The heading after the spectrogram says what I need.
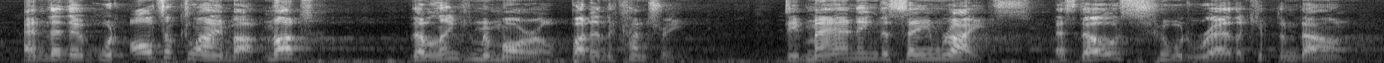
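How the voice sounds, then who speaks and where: The voice is raised and projected. It keeps a moderate pace. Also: man, high pitch for a man, ordinary pitch variation. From Germany. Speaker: public speaker. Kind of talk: speech.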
